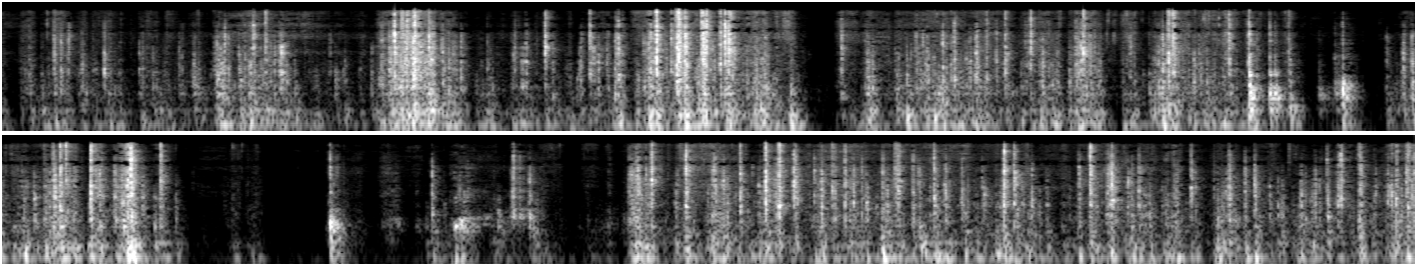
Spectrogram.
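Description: A basset hound rooting with its head inside a plastic bag, the bag crinkling and rustling in rapid irregular clicks, with short pauses now and then as the dog stops moving.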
